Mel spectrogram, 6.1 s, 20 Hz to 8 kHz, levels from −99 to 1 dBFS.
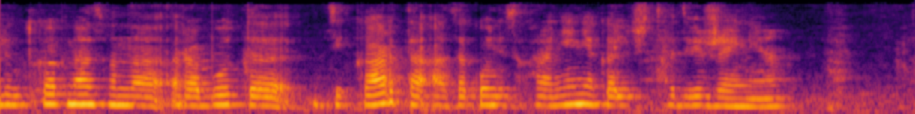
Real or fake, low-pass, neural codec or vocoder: fake; 7.2 kHz; codec, 16 kHz, 16 kbps, FreqCodec, smaller model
